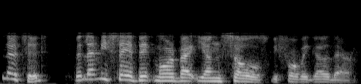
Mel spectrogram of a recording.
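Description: A man speaking as a spiritual guide, explaining things in a measured, didactic, conversational way. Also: a little high, big pitch swings, narrow, tinny audio.

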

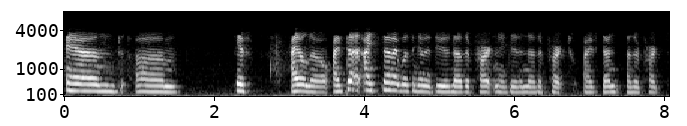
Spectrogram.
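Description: A woman hosting a casual panel chat, talking informally and in a rambling way as she prompts others. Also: mid-range voice. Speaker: host and radio-play producer. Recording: phone-like narrow-band sound.

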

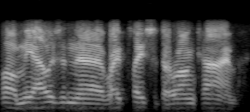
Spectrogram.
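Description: A man's voice: mid-range voice, level tone, brisk, no echo. A man chatting casually as an interview guest, with a wry, joking manner. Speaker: guest, special effects worker. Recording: phone-like narrow-band audio.

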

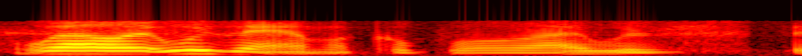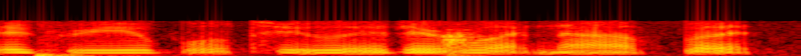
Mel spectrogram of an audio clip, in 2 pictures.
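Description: A woman's voice: low-pitched, brisk, creaky, husky, dry recording. A middle-aged woman chatting casually as a radio show co-host, over a narrow phone-like line. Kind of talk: casual chat.

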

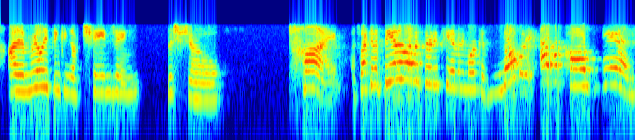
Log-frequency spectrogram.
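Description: Thin, phone-like audio carries a woman with a high-pitched voice. She hosts a late-night style paranormal radio show, rambling along casually with dramatic, theatrical flair.

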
